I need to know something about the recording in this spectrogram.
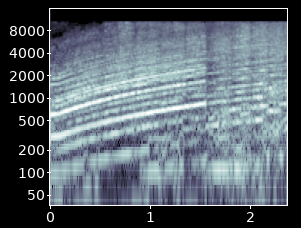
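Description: A sustained, siren-like pitched tone glides steadily upward about an octave, then breaks off about one and a half seconds in. Music comes in at the end.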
